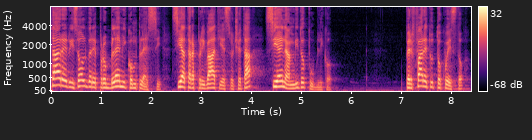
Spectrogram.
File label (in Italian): messaggio benvenuto facilitatore; twitter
